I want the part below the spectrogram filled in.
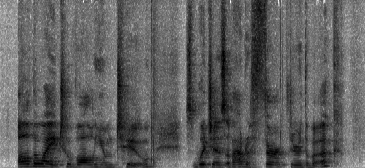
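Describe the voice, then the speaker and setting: A woman with a German accent, a bright, sharp tone and a moderate pace. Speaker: booktuber. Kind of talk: casual vlog chat. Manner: casual, filler-heavy.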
